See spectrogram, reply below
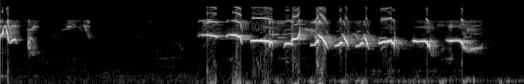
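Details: Kacer, an Oriental magpie-robin, in an agitated display with tail opened: a few faint high notes, a silence, then a rapid run of loud whistled, sliding and buzzy phrases for about three seconds.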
